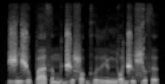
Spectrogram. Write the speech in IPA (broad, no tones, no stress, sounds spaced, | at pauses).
ʒ i ʒ o p a θ ə m ʊ d͡ʒ ʏ ɬ ɔ ɡʱ ʊ r y ɲ ɔ d͡ʒ o ɕ ʊ θ ə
